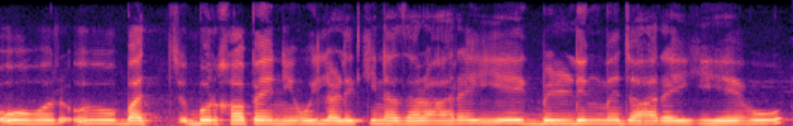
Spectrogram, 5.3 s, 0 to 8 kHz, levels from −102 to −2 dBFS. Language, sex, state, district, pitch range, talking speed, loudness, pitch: Hindi, female, Maharashtra, Mumbai Suburban, 190-205 Hz, 205 wpm, -16 LUFS, 200 Hz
